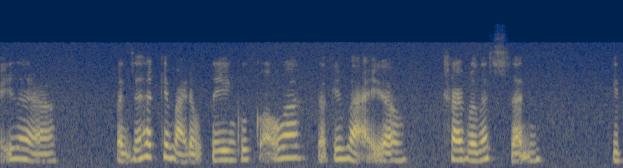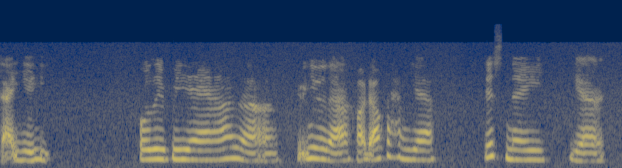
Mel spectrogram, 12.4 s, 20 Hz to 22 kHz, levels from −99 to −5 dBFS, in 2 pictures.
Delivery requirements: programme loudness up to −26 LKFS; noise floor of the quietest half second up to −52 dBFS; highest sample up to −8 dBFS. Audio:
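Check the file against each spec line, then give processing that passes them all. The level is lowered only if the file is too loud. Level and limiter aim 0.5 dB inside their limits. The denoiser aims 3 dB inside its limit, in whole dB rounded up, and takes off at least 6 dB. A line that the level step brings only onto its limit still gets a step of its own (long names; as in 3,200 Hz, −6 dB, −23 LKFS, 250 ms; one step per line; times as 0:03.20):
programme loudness −29.5 LKFS: in spec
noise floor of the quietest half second −58 dBFS: in spec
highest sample −13.5 dBFS: in spec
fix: no processing needed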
